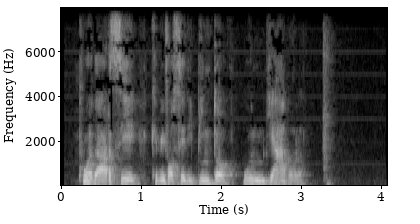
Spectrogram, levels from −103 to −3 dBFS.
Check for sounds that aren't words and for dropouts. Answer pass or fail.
pass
